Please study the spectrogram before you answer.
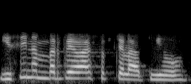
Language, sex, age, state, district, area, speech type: Hindi, female, 45-60, Uttar Pradesh, Ayodhya, rural, conversation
